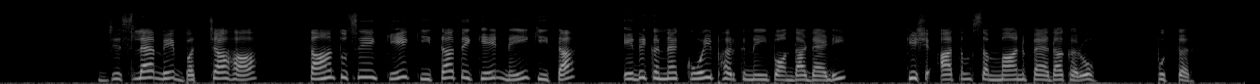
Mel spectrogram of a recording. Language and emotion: Dogri, disgusted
